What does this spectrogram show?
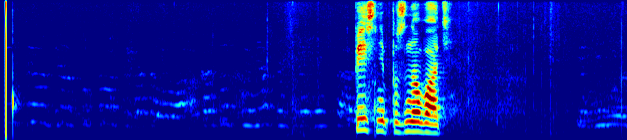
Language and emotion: Russian, neutral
